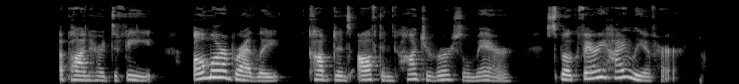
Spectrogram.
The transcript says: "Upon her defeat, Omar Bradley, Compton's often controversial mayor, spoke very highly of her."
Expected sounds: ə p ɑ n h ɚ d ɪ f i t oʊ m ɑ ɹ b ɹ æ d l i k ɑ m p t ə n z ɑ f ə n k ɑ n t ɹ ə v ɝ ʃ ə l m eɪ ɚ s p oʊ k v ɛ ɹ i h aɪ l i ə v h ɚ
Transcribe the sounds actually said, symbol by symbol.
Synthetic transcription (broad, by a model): ə p ɑ n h ɚ d ɪ f i t oʊ m ɑ ɹ b ɹ æ d l i k ɑ m p t ə n z ɑ f ə n k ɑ n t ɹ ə v ɝ ʃ l m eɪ ɚ s p oʊ k v ɛ ɹ i h aɪ l i ə v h ɚ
